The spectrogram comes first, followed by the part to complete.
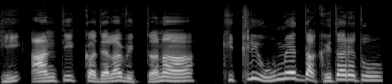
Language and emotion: Goan Konkani, surprised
